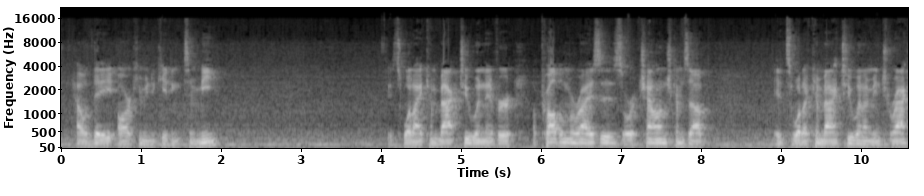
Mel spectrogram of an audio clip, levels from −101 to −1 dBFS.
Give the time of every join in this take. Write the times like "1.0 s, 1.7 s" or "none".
4.1 s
